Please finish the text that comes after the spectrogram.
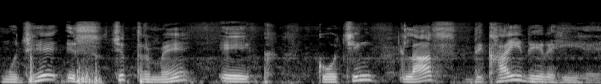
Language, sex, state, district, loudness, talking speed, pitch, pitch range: Hindi, male, Madhya Pradesh, Dhar, -18 LUFS, 100 wpm, 125 Hz, 115-160 Hz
